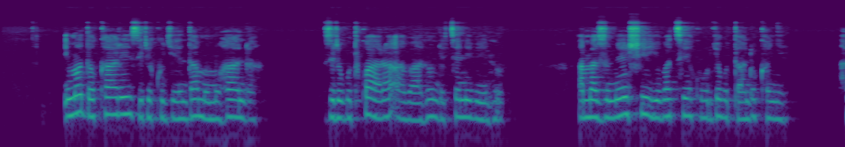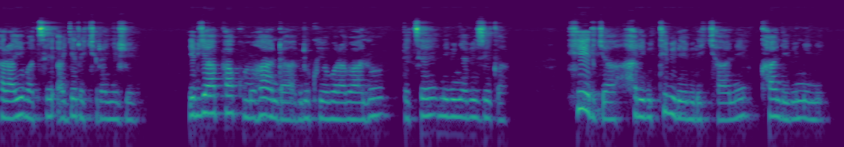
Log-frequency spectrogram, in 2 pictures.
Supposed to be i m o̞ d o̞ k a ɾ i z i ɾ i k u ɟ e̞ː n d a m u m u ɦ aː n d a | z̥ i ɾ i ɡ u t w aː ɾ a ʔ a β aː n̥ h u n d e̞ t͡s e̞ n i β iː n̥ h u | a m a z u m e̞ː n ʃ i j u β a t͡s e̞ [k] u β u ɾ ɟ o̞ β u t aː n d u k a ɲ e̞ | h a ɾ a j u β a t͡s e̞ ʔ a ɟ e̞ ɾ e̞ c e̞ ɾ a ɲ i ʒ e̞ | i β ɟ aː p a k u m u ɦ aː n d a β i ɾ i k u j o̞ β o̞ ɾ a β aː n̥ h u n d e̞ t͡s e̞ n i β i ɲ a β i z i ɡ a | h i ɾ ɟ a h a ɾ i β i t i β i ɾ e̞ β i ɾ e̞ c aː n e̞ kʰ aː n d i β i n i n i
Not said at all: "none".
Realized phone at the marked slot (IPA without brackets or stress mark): k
